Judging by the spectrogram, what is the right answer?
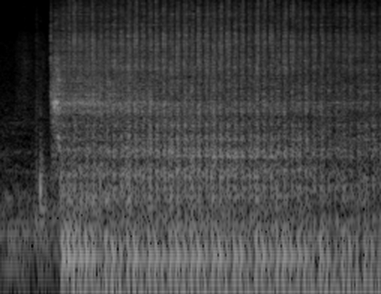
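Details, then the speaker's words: Honda Hornet motorcycle: engine starts and settles into a fast, busy metallic clatter over the idle; timing chain rattle, fix planned by replacing the timing chain adjuster (tensioner). "এই হটনারের গাড়ির problem হলো যারা timing চেনা মারাত্মক আওয়াজ আসছে আওয়াজটার জন্য আমরা দেখাচ্ছি আওয়াজটা কি আছে"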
